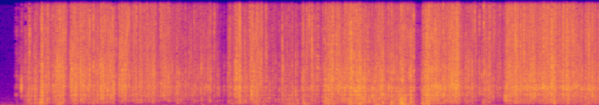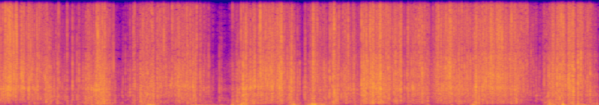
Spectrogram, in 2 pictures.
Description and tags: plastic bag / amassando sacola plastica
wrapping, cellophane, crackle, wrap, plastic, bag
